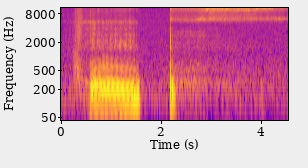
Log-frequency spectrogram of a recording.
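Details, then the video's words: A dog snoring hard gives one droning, harmonic buzz of about a second, low and steady. A click follows, then a thin, steady high-pitched whine. "Doggie snores something fierce"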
